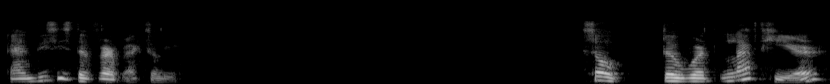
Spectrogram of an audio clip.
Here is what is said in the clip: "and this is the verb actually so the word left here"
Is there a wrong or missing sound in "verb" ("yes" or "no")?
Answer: no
